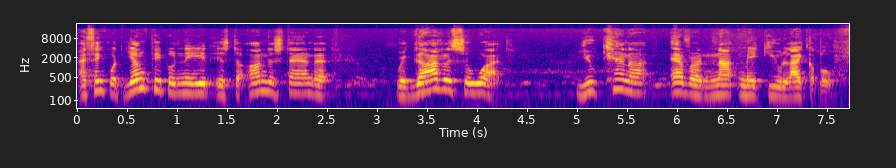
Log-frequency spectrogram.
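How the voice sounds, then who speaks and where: With a dark, mellow tone and a slight Virgin Islands accent, a man talks in a fairly high pitch at a moderate pace, showing ordinary pitch variation and long, frequent pauses. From US Virgin Islands. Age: 60s. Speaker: former radio salesperson. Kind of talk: radio interview.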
